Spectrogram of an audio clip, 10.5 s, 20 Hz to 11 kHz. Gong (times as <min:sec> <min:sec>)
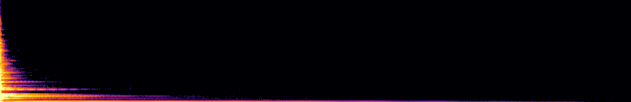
0:00.0 0:02.1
